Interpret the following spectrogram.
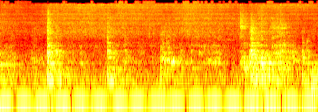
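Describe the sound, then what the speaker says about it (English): Italian sausages sizzle steadily in a pan with a soft crackling hiss, interrupted by a few scraping stirs of a utensil at irregular intervals. "Hear that sizzle, sizzle, sizzle."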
